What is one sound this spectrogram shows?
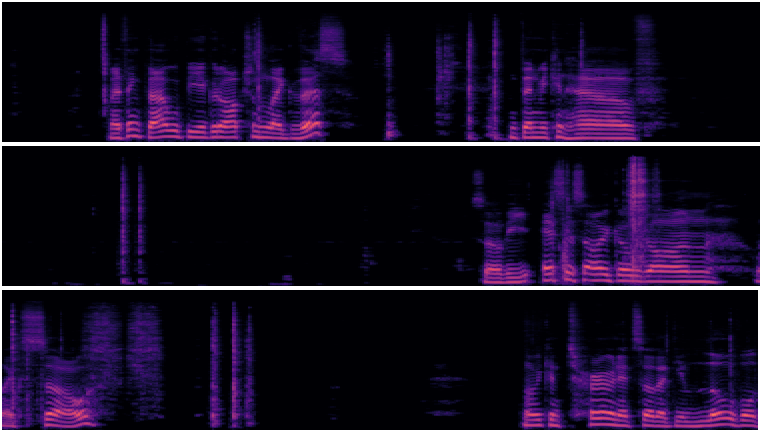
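A man speaks calmly and closely, with pauses, into a microphone.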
